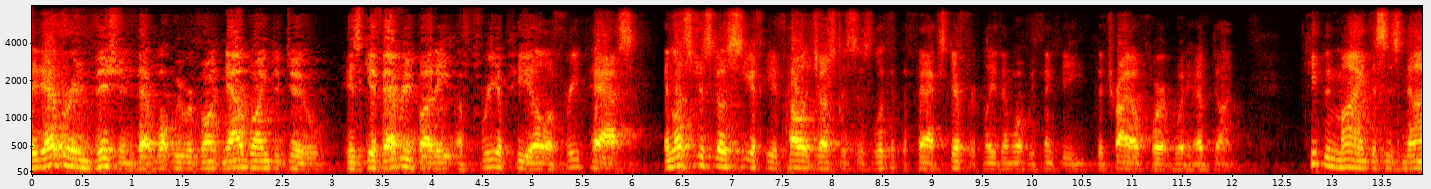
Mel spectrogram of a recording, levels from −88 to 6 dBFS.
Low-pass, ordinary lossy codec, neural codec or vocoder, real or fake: 7.2 kHz; Opus, 16 kbps; vocoder, 44.1 kHz, 128 mel bands every 512 samples, BigVGAN v2; fake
